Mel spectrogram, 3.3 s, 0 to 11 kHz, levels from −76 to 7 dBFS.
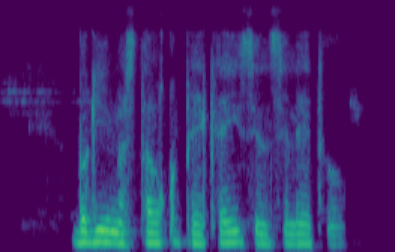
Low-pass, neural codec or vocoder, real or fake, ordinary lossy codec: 7.2 kHz; none; real; Opus, 16 kbps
